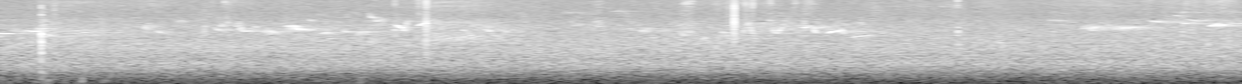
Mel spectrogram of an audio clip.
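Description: Faint birdsong over a steady hiss, with three sharp clicks; the loudest comes just after the start.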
